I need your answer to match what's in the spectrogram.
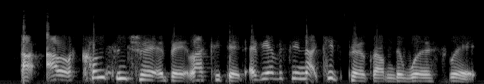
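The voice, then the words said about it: Northern English accent. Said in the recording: “Northern accent... you're just common”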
